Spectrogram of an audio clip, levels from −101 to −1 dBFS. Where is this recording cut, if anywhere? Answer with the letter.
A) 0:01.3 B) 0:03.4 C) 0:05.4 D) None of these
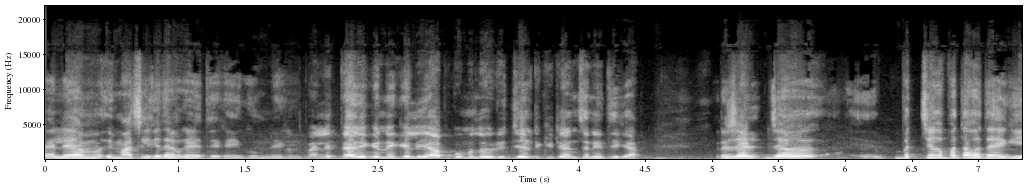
D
